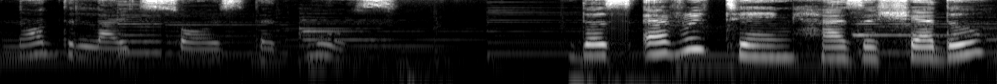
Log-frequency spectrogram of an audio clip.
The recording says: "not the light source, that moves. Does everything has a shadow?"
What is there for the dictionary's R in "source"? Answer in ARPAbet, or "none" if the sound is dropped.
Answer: L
